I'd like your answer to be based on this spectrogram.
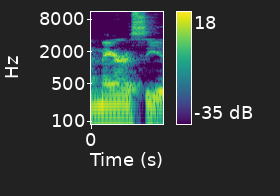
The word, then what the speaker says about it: Marasi: No, yeah, Marisi is how Brandon pronounces it.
